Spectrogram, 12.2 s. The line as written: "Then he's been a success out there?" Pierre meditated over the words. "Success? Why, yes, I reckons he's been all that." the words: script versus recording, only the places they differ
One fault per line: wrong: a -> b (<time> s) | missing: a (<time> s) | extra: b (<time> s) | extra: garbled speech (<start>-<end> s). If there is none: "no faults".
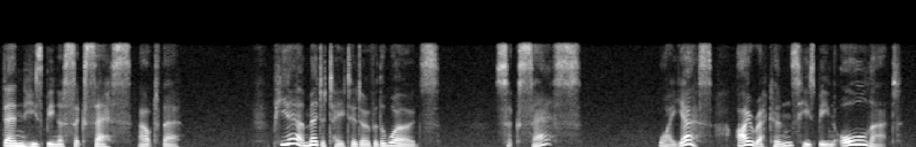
no faults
